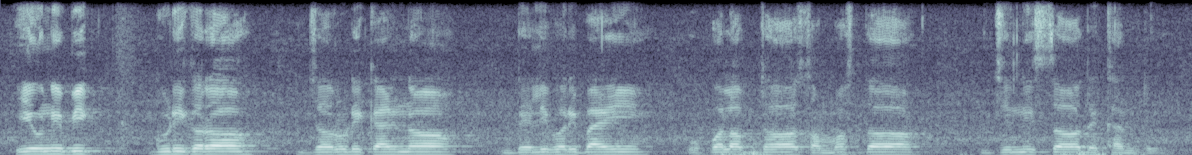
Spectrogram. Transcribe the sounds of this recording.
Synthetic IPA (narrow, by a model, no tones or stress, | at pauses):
ewnibik | ɡuɽikɔɾɔ | d͡ʒɔɾuɾikaɾinɔ | ɖelibʱʌɾipaĩ | upɔlɔb̚d̪ʱɔsɔmɔst̪ɔ | d͡ʒinisɔd̪ekʰant̪u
